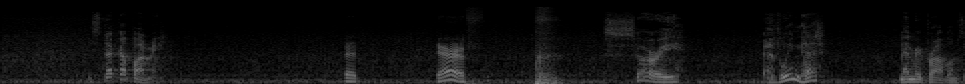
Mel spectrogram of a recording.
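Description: A second man answers calmly and questioningly.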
